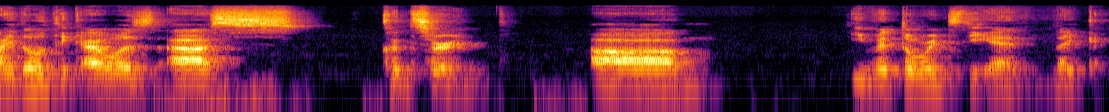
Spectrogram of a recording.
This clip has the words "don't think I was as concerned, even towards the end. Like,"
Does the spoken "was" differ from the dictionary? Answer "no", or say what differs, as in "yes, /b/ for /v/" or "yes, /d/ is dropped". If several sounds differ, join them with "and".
no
